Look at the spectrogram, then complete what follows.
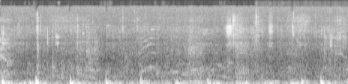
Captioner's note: footsteps patter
